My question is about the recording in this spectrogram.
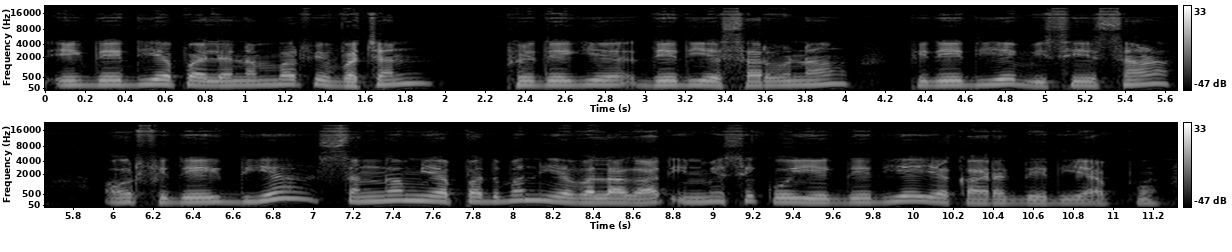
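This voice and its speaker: A man's voice: a little high, a little mellow, no room sound. A man teaching a grammar lesson for exam preparation. He goes through a numbered syllabus, repeating points and asking and answering his own questions.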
